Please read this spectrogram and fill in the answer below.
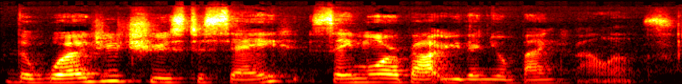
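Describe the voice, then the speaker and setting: A woman in her thirties with an Australian accent, chatting wryly to camera from her living room, with soft laughs and fillers. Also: fairly low pitch, normal speed. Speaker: lifestyle vlogger. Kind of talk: casual talk to camera.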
